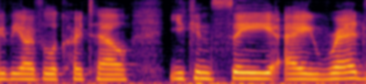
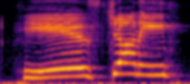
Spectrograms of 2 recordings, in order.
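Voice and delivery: put-on slow, high Here's Johnny in an Australian accent; drawn-out Australian-accented Here's Johnny, lightly scary; 7 semitones higher, much slower than usual. Fan asks host for her Australian accent, slow and high. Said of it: "'Here's Johnny,' in her amazing Australian accent".

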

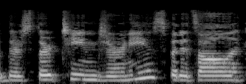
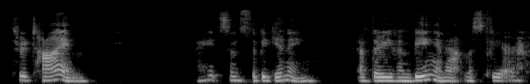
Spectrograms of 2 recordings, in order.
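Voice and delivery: guided meditation. Acted. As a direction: guide listeners into calm breath. Leads a guided breathing meditation.

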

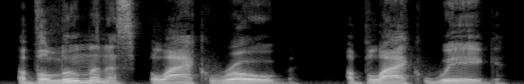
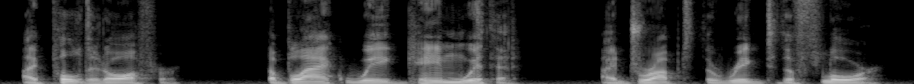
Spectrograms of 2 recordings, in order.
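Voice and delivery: ordinary delivery, nothing marked

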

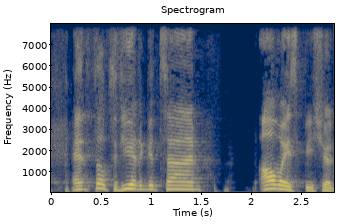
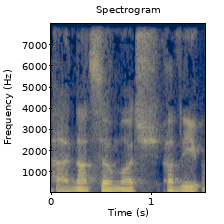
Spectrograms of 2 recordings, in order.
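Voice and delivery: low, soft, easy English accent; gentle mock-English, softer than Cockney; 6 semitones lower, 6 dB quieter, faster than usual. Shown as a demonstration. Host demos the fifth accent, nice soft English. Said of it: "a little bit softer".

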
